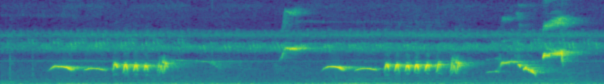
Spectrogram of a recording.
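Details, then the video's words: White-rumped shama in forest, two similar phrases each opening with looping whistles then a fast rattling trill, ending in higher slurred notes; loud cicada-like insect drone throughout. "Suara burung murai batu di hutan"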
